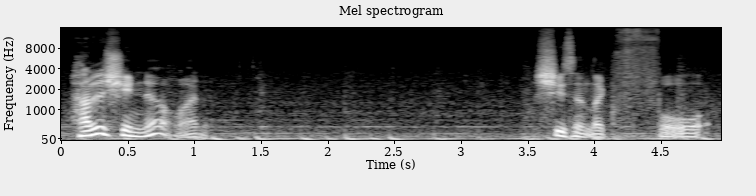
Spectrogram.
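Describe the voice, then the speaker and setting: A man's voice: mid-range voice, very animated, takes it slowly, creaky. A man giving casual playthrough commentary as a streamer reacting to a video game and its music.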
